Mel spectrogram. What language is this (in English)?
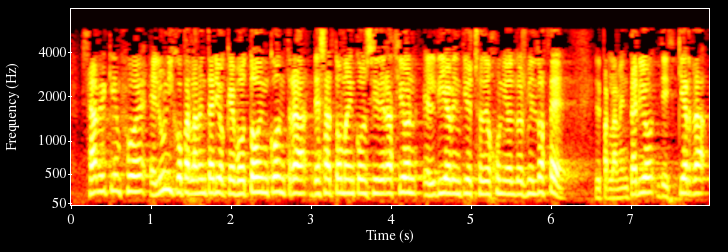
Spanish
